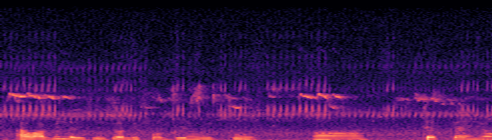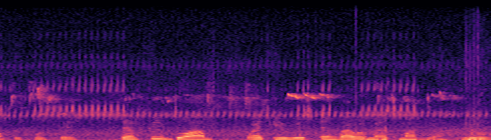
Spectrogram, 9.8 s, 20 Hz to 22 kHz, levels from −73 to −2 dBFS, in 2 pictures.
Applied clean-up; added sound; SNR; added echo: none; Cricket; 6 dB; none.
